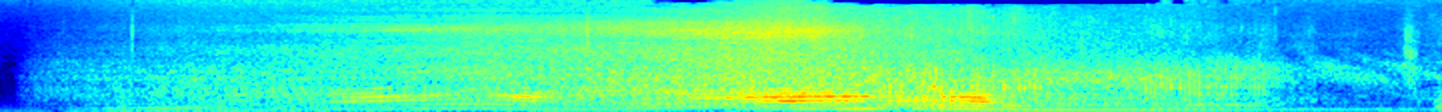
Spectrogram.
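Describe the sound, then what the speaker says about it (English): Car tires running over an edge-line rumble strip beside a roadway, a loud droning buzz that rises and falls in pitch as the vehicle passes close, swelling in the middle and fading away. "The sound of a car crossing the edge line of a roadway and encountering a rumble strip."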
